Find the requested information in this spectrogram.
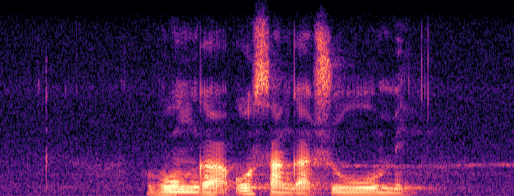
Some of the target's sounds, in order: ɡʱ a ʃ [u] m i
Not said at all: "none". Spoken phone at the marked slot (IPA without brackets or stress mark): uː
